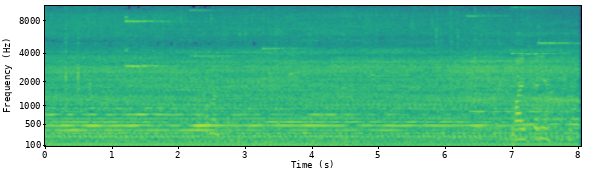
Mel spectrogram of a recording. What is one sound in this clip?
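Steady music plays over loudspeakers outdoors.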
